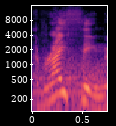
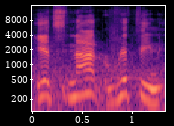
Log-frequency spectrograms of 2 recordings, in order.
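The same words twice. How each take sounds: First: Writhing said as rye-thing; correcting writhing. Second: Slow, higher writhing with short i; correcting writhing. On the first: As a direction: say writhing with a long i. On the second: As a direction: stress not, then writhing. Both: Shown as a demonstration. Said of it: "W R I T H I N G".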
